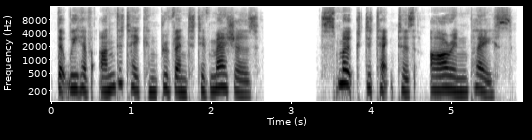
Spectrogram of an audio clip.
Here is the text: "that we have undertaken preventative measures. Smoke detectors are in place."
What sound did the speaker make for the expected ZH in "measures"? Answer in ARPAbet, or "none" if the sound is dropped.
ZH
